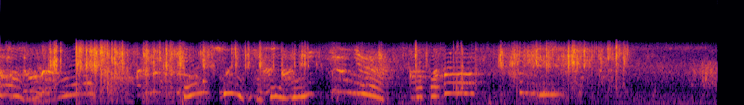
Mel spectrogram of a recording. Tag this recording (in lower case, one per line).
speech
